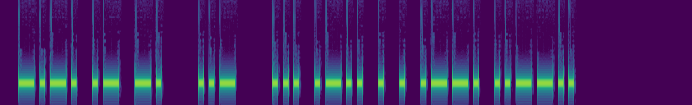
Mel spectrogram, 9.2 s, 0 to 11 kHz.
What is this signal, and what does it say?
Morse code, heard as a keyed tone, about 17 wpm, 700 Hz. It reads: CAN U SLEEP?
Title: Sentences from Top 500 Words and Abbreviations 17wpm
